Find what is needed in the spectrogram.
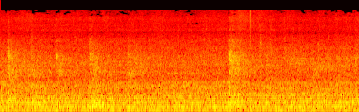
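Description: Steady low rumble of background noise, with a few faint clicks and brief higher sounds over it.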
